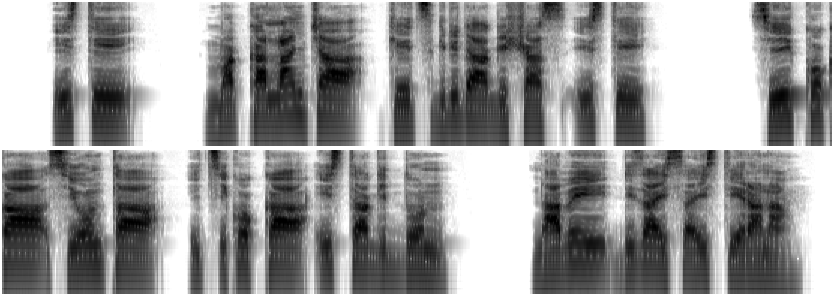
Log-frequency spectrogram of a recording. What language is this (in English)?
Gamo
